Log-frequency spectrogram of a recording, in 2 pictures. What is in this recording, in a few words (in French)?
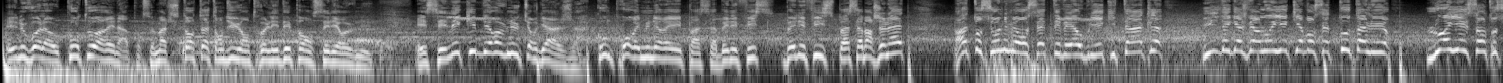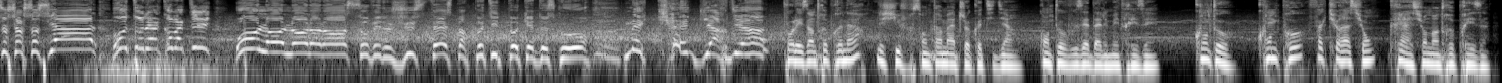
spot radio Commentateur Foot; 30s; QONTO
